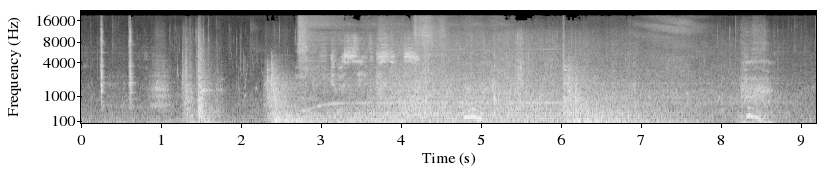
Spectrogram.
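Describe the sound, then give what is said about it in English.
Sharp mechanical clicks of a latch releasing as the yellow-framed release handle is pulled down, then a long, loud pneumatic hiss and rumbling whoosh as a heavy suit locker door opens, lasting several seconds before settling. The locker holds a deep environment mechanized equipment suit (DEMIS). “Pull the locker release handle, framed in yellow, downwards.”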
